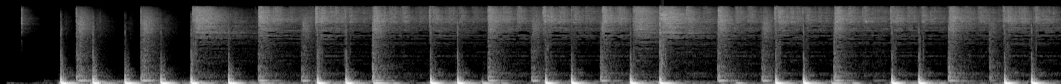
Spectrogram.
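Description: Recorded drum kit played back from a DAW mix: a busy bass drum pattern of hard low kicks, several a second, under a steady wash of cymbals and hi-hat, from EQ'd overhead and ride mics mixed with the bass drum tracks. Playback starts about half a second in.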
